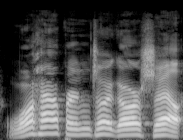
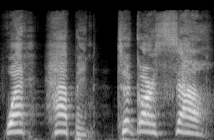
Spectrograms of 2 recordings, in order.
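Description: First: Slurred, slow mock Tom Brokaw accent. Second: High-pitched mock heartbreak; Harry Hamlin, sad. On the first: Harry Hamlin asking about Garcelle, Tom Brokaw accent. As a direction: slur it slowly in a bad Brokaw accent. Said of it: "in his Tom Brokaw accent". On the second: Sad Harry Hamlin asking about Garcelle, mock heartbroken. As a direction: ask it in a high, overdone lament. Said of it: "Harry Hamlin was so sad".

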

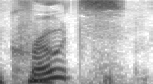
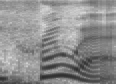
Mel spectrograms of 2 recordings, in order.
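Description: First: Croats as one syllable, rhymes with oats; imitating Croats mangled into one syllable; mispronounced Croats. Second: Croats as CRO-ats, two syllables; demonstrating Croats as two syllables; correct two-syllable Croats. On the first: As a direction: say Croats like "crotes". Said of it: "a more egregious mispronunciation". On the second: Shown as a demonstration. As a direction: say Croats with a separate second vowel, CRO-ats. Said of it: "He meant to say Croats".

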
